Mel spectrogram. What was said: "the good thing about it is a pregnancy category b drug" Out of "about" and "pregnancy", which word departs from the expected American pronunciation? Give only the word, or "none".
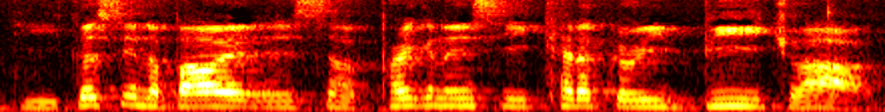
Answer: about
